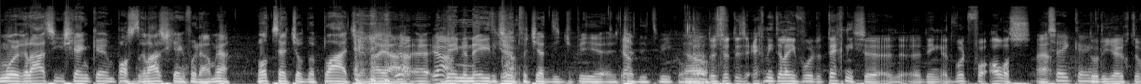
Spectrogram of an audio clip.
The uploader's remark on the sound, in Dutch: Live vanaf ESET Inspire!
